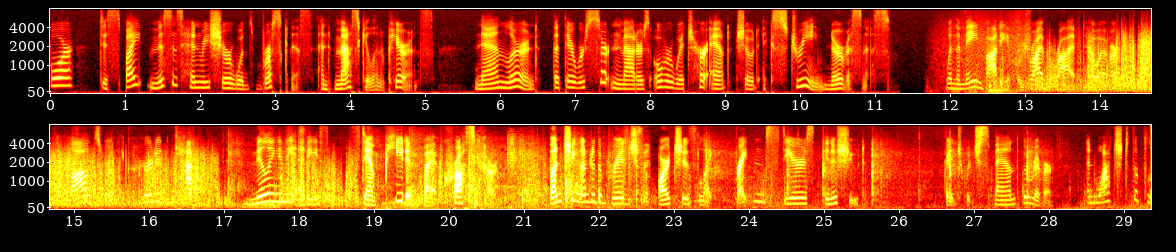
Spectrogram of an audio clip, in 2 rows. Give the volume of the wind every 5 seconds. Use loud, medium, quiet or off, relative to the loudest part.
off, off, loud, loud, medium, quiet.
